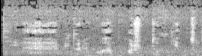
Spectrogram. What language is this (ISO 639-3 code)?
pus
